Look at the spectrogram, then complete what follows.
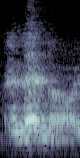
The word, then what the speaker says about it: Pelennor: Similarly with the long N's in names like Morannon, Pelennor, where I think that Morannon, Pelennor is certainly acceptable and probably best.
